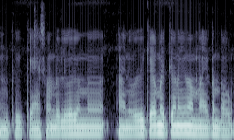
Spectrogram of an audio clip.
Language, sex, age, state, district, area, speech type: Malayalam, male, 18-30, Kerala, Palakkad, urban, spontaneous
